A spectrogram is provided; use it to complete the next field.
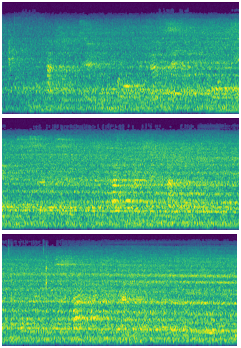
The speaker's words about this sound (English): I'm now about to capture the sound of high speed one train pulling in.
